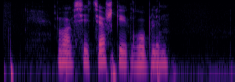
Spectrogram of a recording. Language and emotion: Russian, neutral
